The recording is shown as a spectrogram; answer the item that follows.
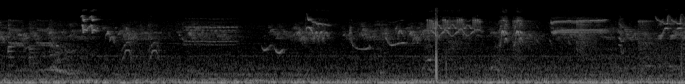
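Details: Singing thrush calling to a bird outside, giving brief slurred whistled notes and rising phrases between bursts of high, thin trills, with one sharp click partway through and constant low background noise.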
